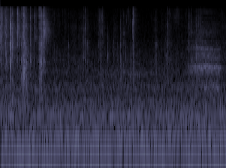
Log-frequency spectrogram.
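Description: Foil card wrapper crinkling faintly under the fingers, a few light crackles in the first half second, then near silence.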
